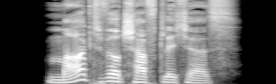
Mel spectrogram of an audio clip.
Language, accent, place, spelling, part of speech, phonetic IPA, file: German, Germany, Berlin, marktwirtschaftliches, adjective, [ˈmaʁktvɪʁtʃaftlɪçəs], De-marktwirtschaftliches.ogg
- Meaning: strong/mixed nominative/accusative neuter singular of marktwirtschaftlich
